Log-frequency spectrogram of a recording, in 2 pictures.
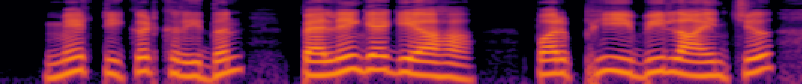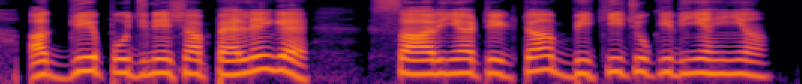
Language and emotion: Dogri, sad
